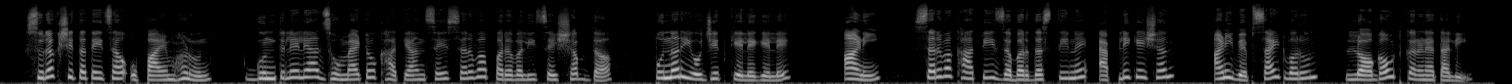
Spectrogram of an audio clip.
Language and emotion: Marathi, neutral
